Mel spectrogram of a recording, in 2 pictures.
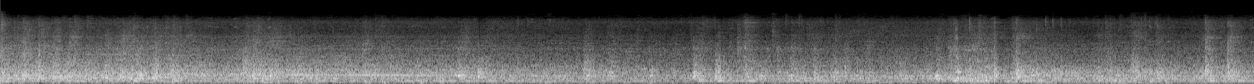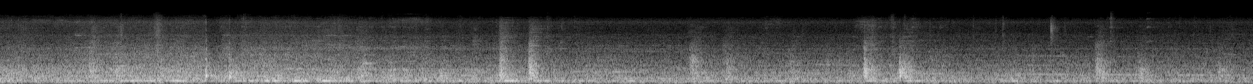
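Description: Chichibu Railway 5000 series electric train heard from inside the driver's cab, running over jointed track and points with the wheels knocking over rail joints and switches. The running noise slowly gets quieter as the train slows into a station, with a faint falling whine near the start and again near the end.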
